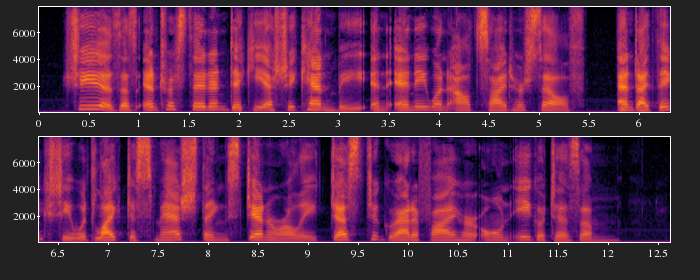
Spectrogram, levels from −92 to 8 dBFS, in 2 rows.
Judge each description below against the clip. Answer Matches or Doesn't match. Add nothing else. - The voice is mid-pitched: Doesn't match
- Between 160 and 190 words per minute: Doesn't match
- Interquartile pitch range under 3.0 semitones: Doesn't match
